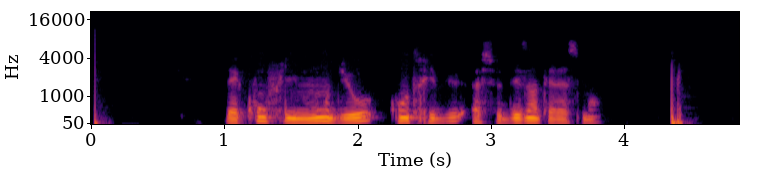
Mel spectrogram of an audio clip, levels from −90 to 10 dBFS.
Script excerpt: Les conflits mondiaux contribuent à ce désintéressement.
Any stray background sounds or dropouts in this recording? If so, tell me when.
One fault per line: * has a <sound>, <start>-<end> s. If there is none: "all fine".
all fine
